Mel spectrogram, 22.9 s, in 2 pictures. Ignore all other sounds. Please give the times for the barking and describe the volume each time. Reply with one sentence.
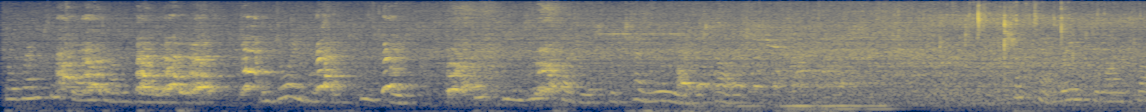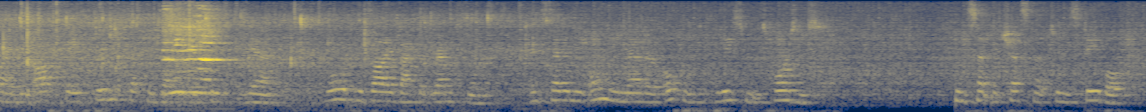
The barking can be heard from 0.6 to 8.6 s, getting quieter.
